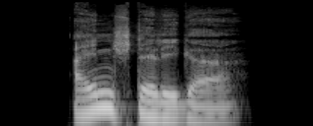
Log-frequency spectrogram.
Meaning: inflection of einstellig: 1. strong/mixed nominative masculine singular 2. strong genitive/dative feminine singular 3. strong genitive plural
- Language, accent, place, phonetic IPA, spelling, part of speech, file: German, Germany, Berlin, [ˈaɪ̯nˌʃtɛlɪɡɐ], einstelliger, adjective, De-einstelliger.ogg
